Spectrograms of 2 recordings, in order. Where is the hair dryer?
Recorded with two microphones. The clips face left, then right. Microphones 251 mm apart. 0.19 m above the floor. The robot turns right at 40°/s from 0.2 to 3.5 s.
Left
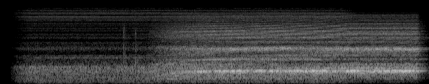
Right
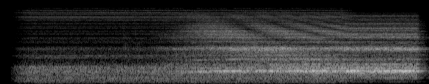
85° left, 2.5 m; by 4.2 s 175° left, 2.5 m.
